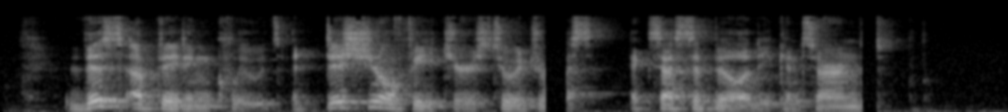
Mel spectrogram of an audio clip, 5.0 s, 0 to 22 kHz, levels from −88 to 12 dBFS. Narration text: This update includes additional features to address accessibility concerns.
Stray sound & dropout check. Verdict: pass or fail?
fail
